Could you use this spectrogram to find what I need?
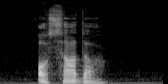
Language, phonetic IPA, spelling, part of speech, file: Polish, [ɔˈsada], osada, noun, Pl-osada.ogg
